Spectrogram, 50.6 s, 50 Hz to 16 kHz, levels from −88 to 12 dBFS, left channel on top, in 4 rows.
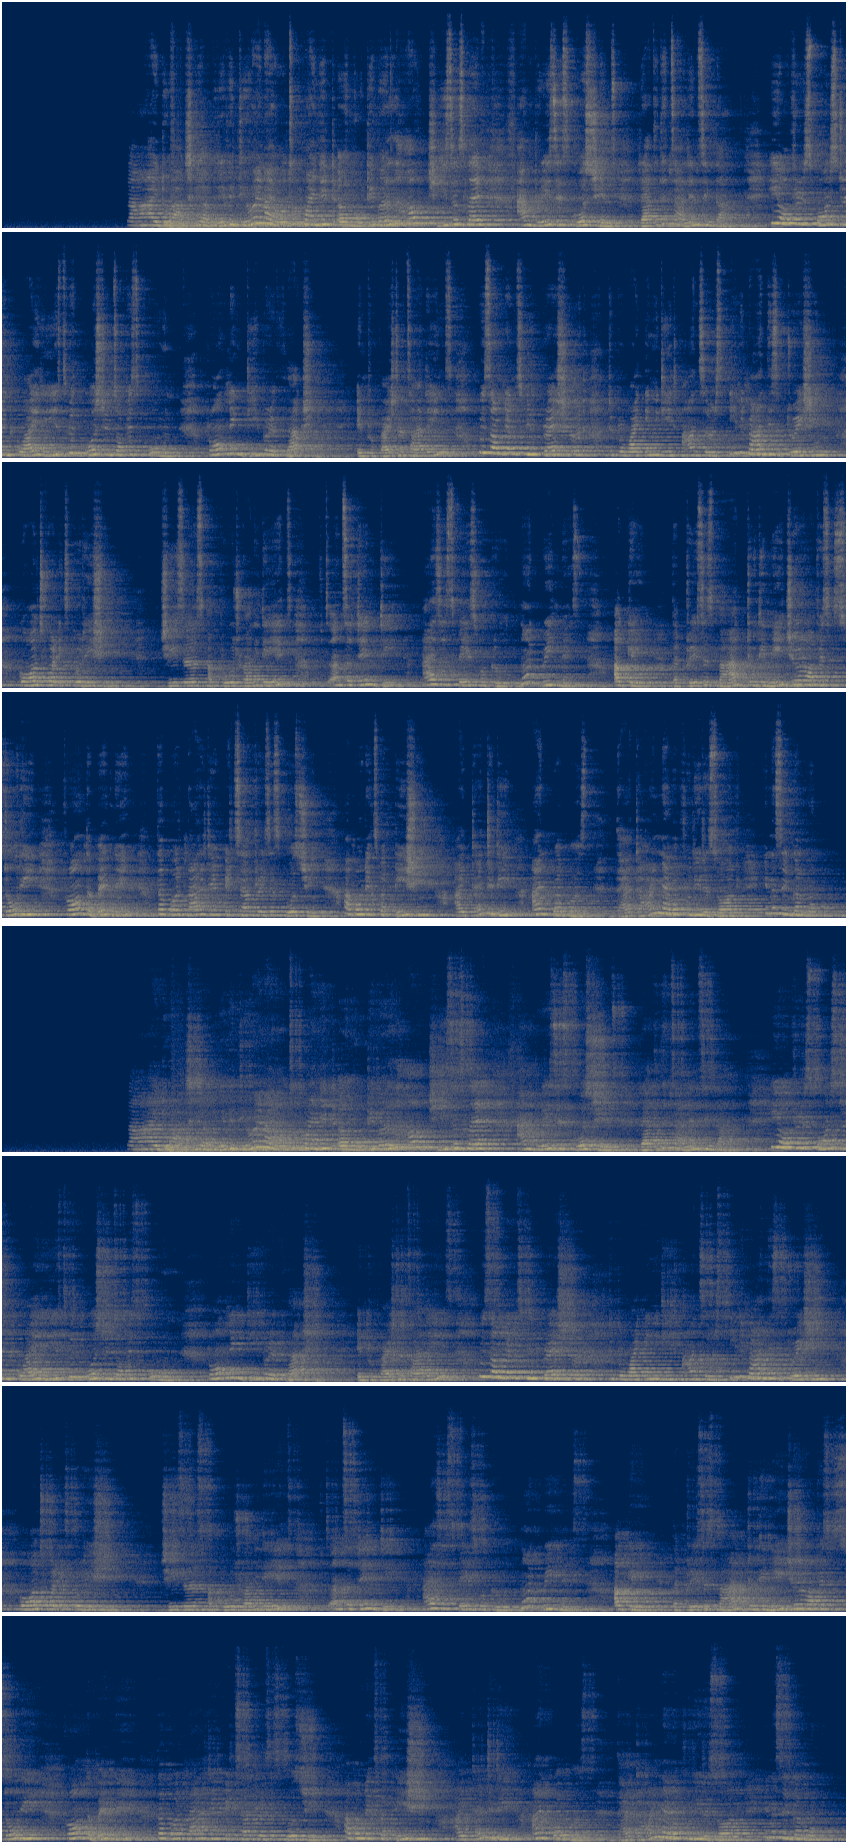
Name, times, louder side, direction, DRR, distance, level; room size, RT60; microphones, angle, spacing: voice 1, 1.9-17.4 18.0-27.0 27.7-29.9 30.2-31.2 31.6-35.0 35.4-50.2, left 1 dB, 75° left, -2 dB, 4.6 m, -27 dB
29.5 x 22.5 x 4.0 m, 2.7 s
head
